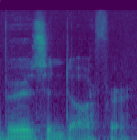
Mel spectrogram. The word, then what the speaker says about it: Bösendorfer: I bought a piano I bought myself a Bösendorfer piano. I guess it's actually pronounced Bösendorfer.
